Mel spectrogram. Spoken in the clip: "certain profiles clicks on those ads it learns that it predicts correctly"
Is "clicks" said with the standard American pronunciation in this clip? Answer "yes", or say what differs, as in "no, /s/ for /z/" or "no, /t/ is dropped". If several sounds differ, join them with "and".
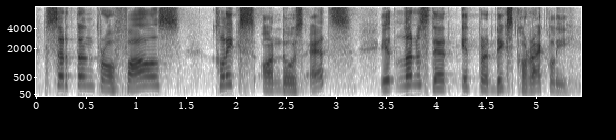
yes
